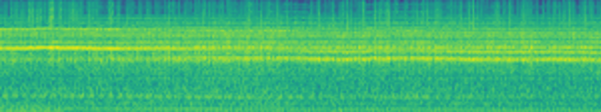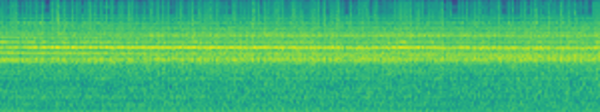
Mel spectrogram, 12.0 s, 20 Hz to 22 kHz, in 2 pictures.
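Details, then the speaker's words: 2017 Camaro SS V8 just after ProCharger and intercooler install, air filter and blow-off valve not yet fitted: loud, steady idle with faint high whistle from the supercharger; normal idle. "oh it's loud it's alive yes it is running"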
